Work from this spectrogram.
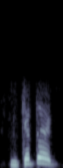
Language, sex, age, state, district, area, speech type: Odia, male, 45-60, Odisha, Nabarangpur, rural, conversation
